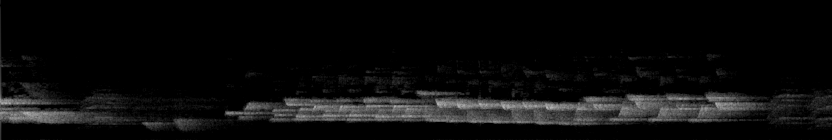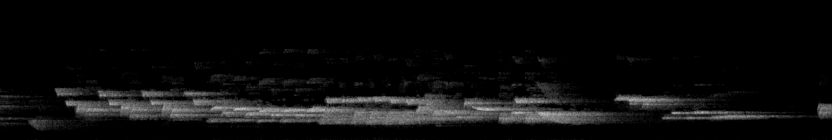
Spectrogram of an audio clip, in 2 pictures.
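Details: Goldfinch-canary hybrid male delivering sustained high warbling song, with fast trills and rolling notes in long unbroken phrases and a short break midway, recorded as tutor song for goldfinches and canaries.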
